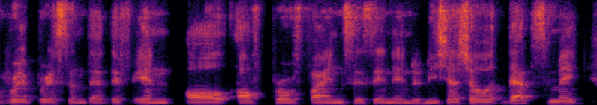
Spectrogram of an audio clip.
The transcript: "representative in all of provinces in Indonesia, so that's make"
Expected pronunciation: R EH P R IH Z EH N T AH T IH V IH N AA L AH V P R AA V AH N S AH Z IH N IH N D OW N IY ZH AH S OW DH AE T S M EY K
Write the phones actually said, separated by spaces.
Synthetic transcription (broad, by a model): R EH P R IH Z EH N T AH T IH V IH N AA L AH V P R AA F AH N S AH S IH N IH N D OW N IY SH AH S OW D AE T S M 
